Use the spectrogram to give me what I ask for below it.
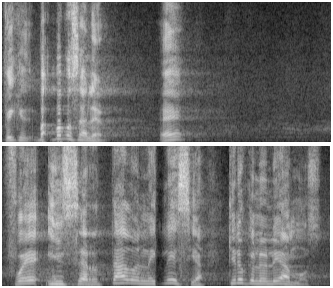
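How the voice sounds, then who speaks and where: A man with an Argentine Spanish accent preaching a sermon as a pastor, animated and quizzing his congregation. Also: high-pitched, unhurried. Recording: long hall reverb.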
